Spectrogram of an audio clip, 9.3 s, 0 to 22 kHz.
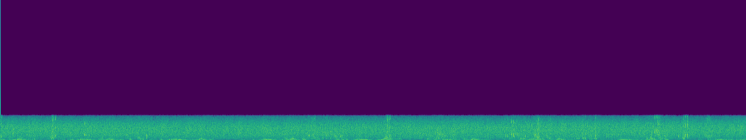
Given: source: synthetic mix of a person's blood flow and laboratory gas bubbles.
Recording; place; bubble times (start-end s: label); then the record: Doppler ultrasound of blood flow; precordium
0.00-0.05 s: bubbles
0.38-0.47 s: bubbles
0.59-0.72 s: bubbles
1.03-1.12 s: bubbles
1.21-1.31 s: bubbles
1.58-1.87 s: bubbles
3.53-3.70 s: bubbles
3.75-4.36 s: bubbles
4.68-5.74 s: bubbles
5.76-5.85 s: bubbles
6.25-6.94 s: bubbles
7.15-7.49 s: bubbles
8.05-8.62 s: bubbles
8.79-8.91 s: bubbles
From the record:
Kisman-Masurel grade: 333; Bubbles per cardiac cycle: rolling drumbeat, 9 or more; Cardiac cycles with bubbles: 50 to 99%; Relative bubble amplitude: loud (0.450 to 0.775); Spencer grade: 3 (all of the cardiac periods contain showers or single bubble signals, but not dominating or overriding the cardiac motion signals); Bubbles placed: only in the low amplitude regions of the cardiac cycle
